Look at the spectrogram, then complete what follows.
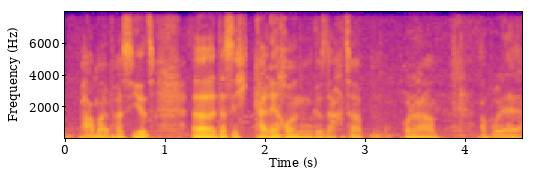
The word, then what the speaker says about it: Callejon: Also der gängigste kleine verzeihliche Fehler ist natürlich Callejon, Doppel-L, Mallorca halt.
